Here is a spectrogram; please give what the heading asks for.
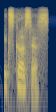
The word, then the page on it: excursus: Indian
